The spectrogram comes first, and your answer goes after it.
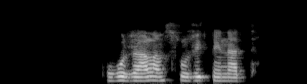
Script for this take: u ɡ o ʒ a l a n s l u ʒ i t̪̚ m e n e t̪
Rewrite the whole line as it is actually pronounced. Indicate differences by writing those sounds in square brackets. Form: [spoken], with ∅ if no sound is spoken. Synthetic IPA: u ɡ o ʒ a l a [m] s l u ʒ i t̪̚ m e n [a] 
